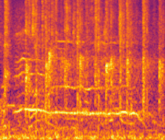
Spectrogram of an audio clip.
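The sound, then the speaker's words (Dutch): A crowd applauding a contestant, with dense, steady clapping that keeps a constant loudness throughout as a voice talks over it. “geef een heel groot applaus”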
